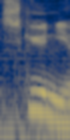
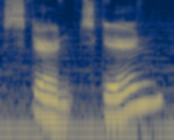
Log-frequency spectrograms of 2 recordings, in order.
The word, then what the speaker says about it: Skåne: wrong so oh well i've been pronouncing it scunia which is wrong it's skern something like that i'm getting it wrong well with the ground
